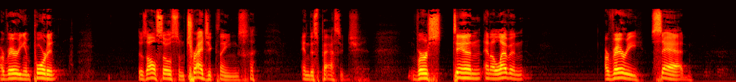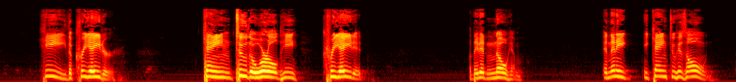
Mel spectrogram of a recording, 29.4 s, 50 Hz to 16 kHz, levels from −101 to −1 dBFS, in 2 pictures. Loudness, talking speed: -28 LUFS, 80 wpm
